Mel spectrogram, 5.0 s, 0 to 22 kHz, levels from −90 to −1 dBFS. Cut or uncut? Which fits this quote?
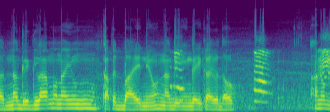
uncut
